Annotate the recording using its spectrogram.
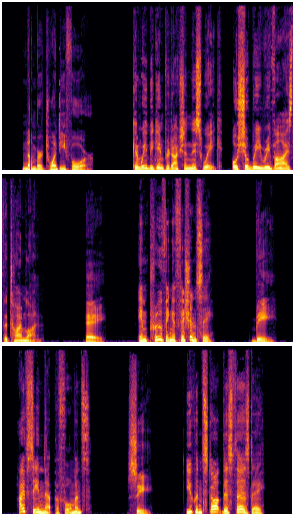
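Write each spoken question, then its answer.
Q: Can we begin production this week, or should we revise the timeline?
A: C: You can start this Thursday.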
